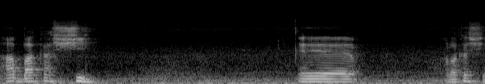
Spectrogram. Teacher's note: As vogais pré-tônicas são todas A.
